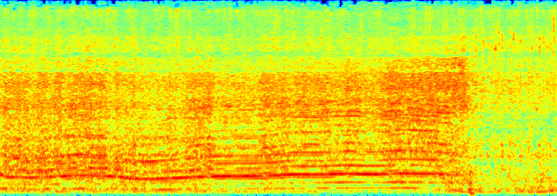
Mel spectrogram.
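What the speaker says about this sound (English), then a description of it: "I like that burnout from Dustin Schroeder, and I love that car" Drag race car doing a burnout at a drag strip, a sustained loud engine roar with a wavering tone and tire noise, close and steady before a brief drop near the end, no talk.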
